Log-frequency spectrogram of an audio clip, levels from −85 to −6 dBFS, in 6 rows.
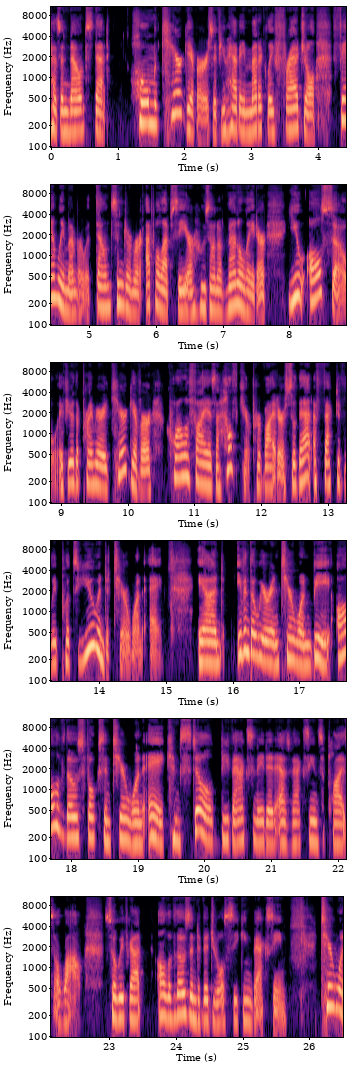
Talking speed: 175 wpm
